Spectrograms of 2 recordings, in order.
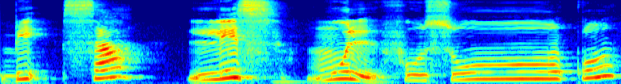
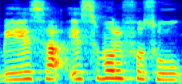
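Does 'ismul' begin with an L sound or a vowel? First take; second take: L sound; vowel. First: The word after the first starts with an L. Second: The word after the first starts with a vowel. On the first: The speaker calls it right. "लाम को सीन के साथ मिलाएंगे" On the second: The speaker calls it wrong. "जो कि बिल्कुल गलत है। ऐसे नहीं पढ़ेंगे।"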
